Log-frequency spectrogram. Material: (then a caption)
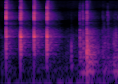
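Plastic. Four sharp, bright, evenly spaced clicks come from tapping the small two-tube gas reservoir taken out of a Vmax Encore medical gas analyzer, followed by softer knocks and handling clatter. The short, dry sound shows the tubes are plastic, not glass, with hoses attached.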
